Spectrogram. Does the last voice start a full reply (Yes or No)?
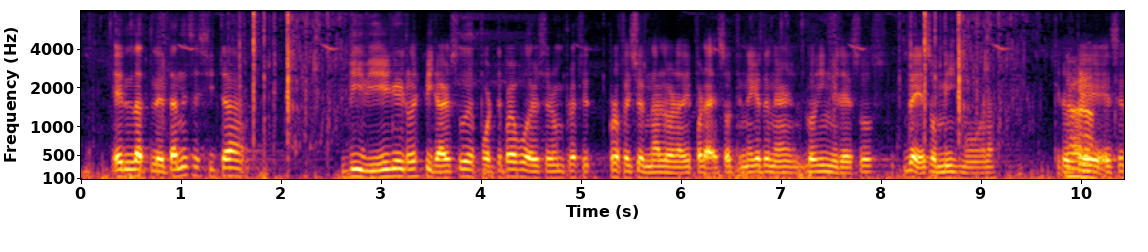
No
